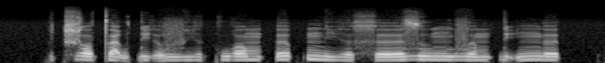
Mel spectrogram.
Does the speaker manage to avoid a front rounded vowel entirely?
yes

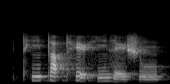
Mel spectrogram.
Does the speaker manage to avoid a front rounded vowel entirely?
yes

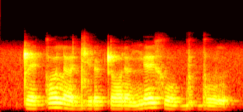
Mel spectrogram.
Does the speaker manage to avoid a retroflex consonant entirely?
no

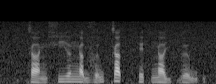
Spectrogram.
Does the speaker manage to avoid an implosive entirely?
no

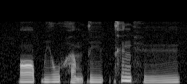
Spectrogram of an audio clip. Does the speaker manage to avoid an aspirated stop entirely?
no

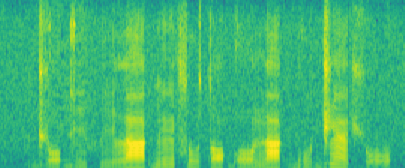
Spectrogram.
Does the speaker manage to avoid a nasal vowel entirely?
no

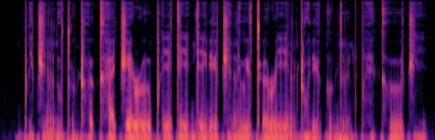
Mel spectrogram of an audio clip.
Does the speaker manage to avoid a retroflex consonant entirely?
no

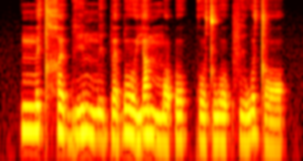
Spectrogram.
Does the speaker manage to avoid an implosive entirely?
no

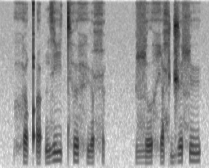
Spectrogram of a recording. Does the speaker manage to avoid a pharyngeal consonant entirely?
no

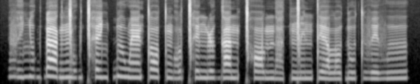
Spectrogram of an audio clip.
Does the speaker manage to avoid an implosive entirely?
no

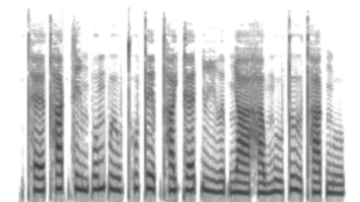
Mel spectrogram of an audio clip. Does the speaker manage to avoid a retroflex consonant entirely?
yes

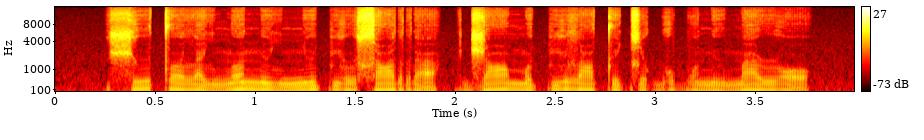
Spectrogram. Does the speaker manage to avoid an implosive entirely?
yes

